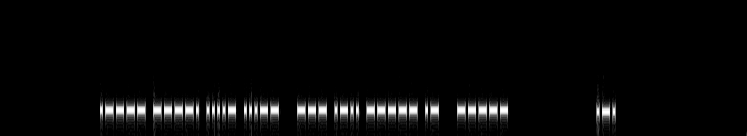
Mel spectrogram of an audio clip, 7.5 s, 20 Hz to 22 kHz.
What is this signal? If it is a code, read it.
Morse code, heard as a keyed tone, about 45 wpm, 700 Hz. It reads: 1943 OL0A 0 R
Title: Worked All Europe DX Contest - QTC Exchange - 45wpm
